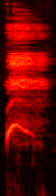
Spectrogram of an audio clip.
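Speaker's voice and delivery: quick high startled gasp; sharp gasp. Real, not acted. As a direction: caught off guard, gasp. Startled while handling book.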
